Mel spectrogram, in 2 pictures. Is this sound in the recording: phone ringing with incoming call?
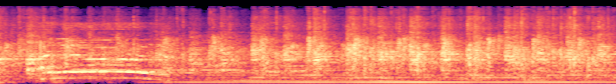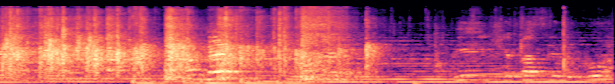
no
